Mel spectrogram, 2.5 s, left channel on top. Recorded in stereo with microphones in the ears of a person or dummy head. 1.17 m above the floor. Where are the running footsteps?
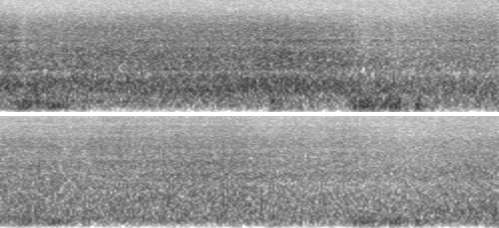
I don't hear running footsteps.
